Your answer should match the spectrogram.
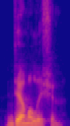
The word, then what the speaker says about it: demolition: And there's also a noun, demolition. We see how the stress moves. The stress is on the de and the ish. Demolish. Demolition. That's the noun.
